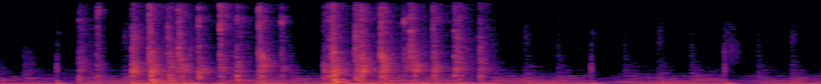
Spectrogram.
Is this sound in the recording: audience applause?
no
